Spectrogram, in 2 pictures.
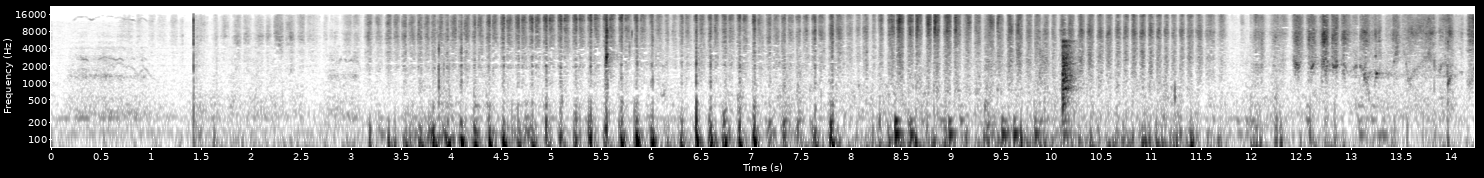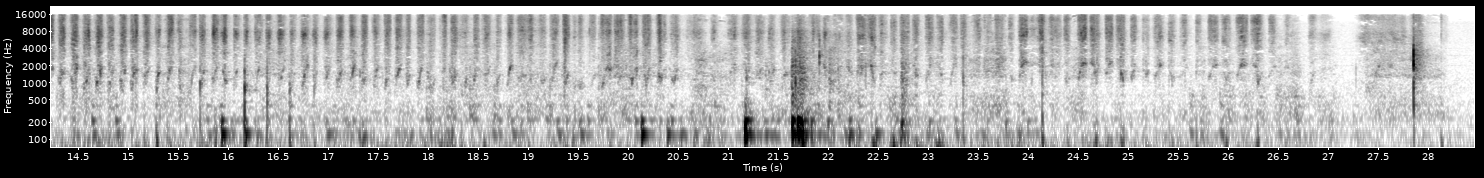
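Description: Hands rubbing together close to a microphone: dry skin-on-skin friction in quick repeated strokes, fastest and loudest from about three to eight seconds in. A few short sharp clicks stand out over the rubbing.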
